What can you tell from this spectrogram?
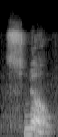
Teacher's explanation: O and W together, this often isn't ow, it's often O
